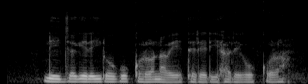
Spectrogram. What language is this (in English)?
Kikuyu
